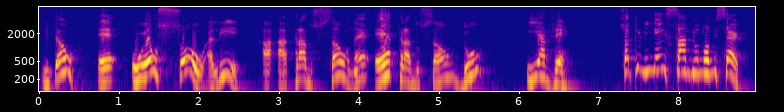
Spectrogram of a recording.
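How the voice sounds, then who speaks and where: A male pastor explaining scripture in a casual chat, telling it with animated restarts and fillers. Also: high voice, slow. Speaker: pastor, podcast co-host.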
